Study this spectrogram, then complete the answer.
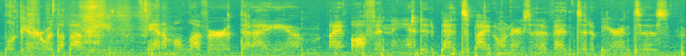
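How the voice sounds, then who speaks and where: Someone whispers at a moderate pace. There is noticeable background noise. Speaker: ASMR creator. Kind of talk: reading aloud. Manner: whispered.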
